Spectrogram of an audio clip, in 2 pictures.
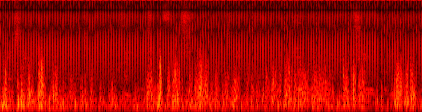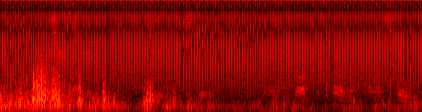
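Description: A man talking, the words unclear, until about seven seconds in; then a low, quieter background with a few faint brief sounds.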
